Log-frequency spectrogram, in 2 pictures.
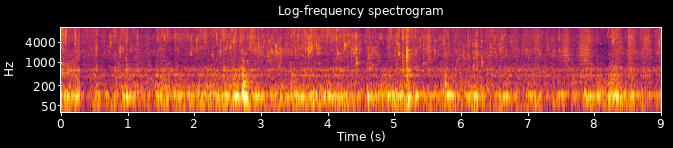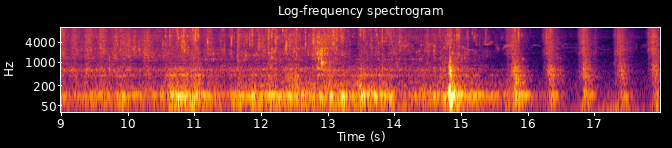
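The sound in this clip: Tap water runs in a steady, even stream into a kitchen sink as parsley and coriander are rinsed. The flow stops near the end, leaving a few short drips and knocks.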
